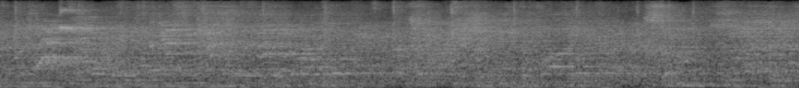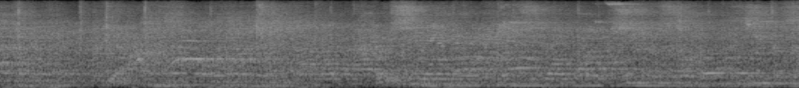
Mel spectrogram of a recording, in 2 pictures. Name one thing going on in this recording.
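Voices of a crowd murmur and chatter, echoing in a large hall.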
